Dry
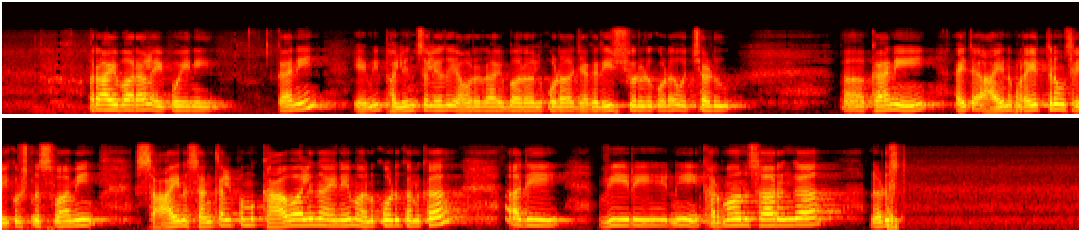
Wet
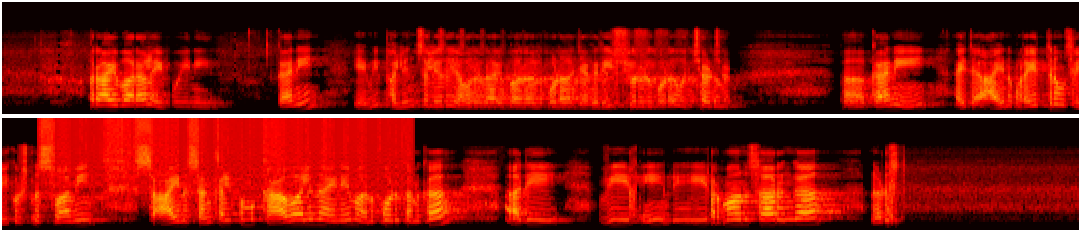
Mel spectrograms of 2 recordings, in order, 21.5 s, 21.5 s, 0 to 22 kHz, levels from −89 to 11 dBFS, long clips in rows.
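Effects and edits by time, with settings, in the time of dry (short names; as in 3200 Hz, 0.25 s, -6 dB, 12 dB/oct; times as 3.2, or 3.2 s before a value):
1.66–2.16 fade in, from -17 dB
4–7.26 split-band echo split 930 Hz, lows 0.109 s, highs 0.206 s, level -9 dB
11.11–14.88 switching spikes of -14.5 dBFS
17.03–17.85 reverse
whole clip: HPF 740 Hz 24 dB/oct; gain -6 dB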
